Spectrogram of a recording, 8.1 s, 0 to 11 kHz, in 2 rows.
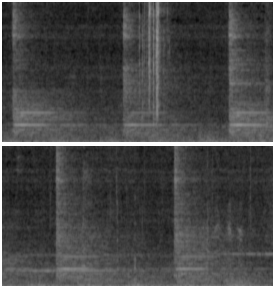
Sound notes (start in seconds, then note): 2.0 gun cocks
